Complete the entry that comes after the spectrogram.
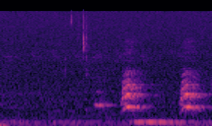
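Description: A dog barks in two short bursts, about a second apart, fairly close and loud over a low background hum.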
